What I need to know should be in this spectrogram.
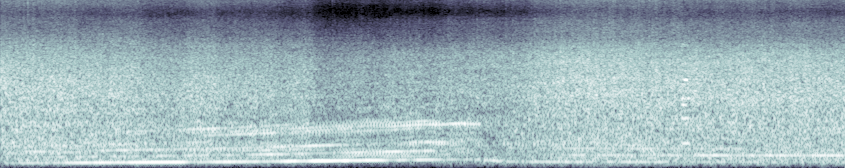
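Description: A car engine hums loudly, rising and then falling in pitch.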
